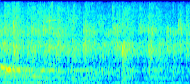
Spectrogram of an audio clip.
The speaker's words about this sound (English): Clap your hands and say hallelujah.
